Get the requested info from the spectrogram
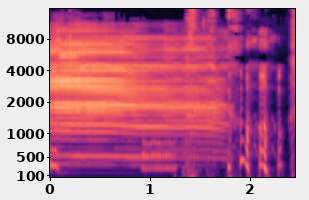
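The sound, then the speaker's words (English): A single long, droning cow moo holds steady for over a second, loud, before fading into a few quick bursts of talking. “edit in the moo so it happened like 5 minutes ago.”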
